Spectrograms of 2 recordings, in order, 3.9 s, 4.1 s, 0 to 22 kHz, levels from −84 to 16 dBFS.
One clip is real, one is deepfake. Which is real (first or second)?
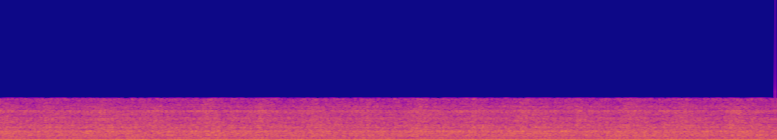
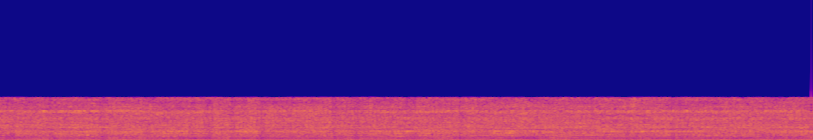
first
